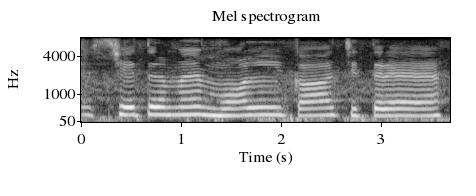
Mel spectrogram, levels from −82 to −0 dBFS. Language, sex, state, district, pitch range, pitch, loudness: Hindi, female, Jharkhand, Deoghar, 245-270 Hz, 260 Hz, -12 LUFS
